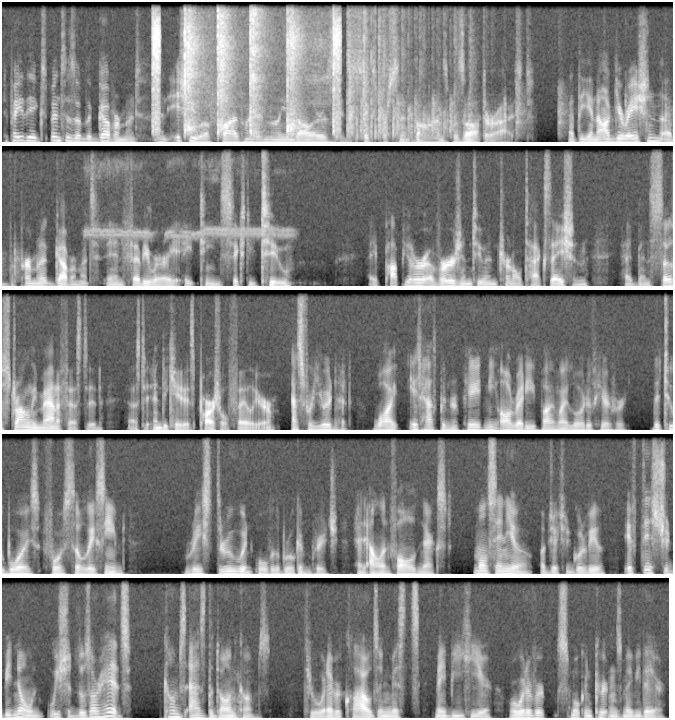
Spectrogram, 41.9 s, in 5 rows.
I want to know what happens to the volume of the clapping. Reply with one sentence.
The loudness of the clapping goes down.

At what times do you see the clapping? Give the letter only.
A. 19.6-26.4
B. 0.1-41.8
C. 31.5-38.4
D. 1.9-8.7
D.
